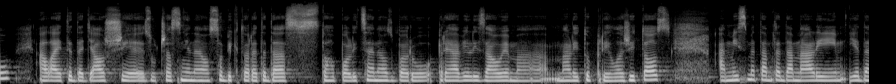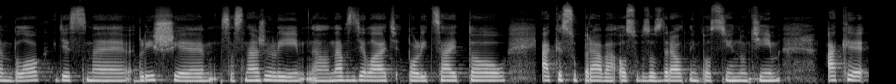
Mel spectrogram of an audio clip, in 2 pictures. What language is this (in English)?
Slovak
